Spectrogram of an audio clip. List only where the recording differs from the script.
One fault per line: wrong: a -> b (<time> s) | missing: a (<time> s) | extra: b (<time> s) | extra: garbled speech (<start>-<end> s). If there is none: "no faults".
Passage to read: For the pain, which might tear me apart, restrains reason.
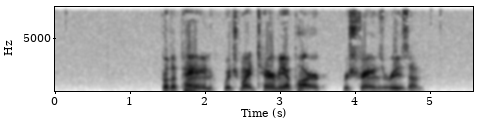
no faults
